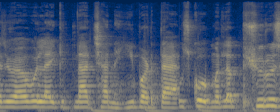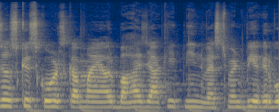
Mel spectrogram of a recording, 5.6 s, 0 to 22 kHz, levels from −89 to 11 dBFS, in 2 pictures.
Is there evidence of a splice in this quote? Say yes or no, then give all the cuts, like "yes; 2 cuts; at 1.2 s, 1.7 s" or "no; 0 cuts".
no; 0 cuts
